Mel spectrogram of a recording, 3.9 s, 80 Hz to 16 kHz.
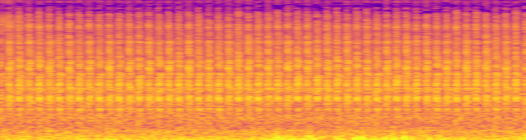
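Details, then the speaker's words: Ford F-150 recently bought: fast fairly regular tapping about 160 per minute over busy, clattery engine; engine knock of unknown origin that owner asks help identifying. "si alguien sabe que existe ruido por favor me lo comunica apenas la compré hace no mucho y empezando en el ruido"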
